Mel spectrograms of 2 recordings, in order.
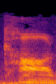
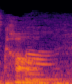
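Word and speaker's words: Karl: No, Carl. His name is Carl. Carl. Carl. K-A-R-L. Carl. Carl. Yeah. Carl. Carl. Yeah. Carl. It seems like without an R. Yeah, I think it's my accent rather than.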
